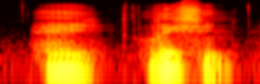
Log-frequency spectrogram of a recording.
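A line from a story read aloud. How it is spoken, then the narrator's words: Whisper. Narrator (Russian): прошептал табакси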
